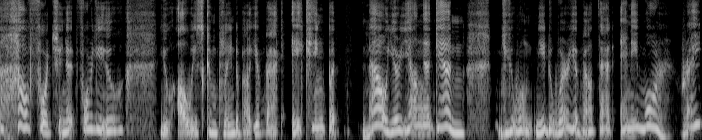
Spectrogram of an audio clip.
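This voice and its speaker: This man uses a put-on character voice, pitched extremely high, with very wide pitch swings. His pace is moderate and his loudness very even. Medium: read story.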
